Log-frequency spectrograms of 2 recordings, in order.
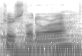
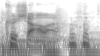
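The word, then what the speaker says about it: Kushala Daora: I'm pretty sure Gen 2 is when they introduced Kushladora. Gotcha. Or Kushala. Not Kushladora.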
